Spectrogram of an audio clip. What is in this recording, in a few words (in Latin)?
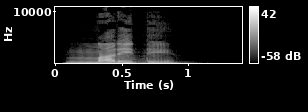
"mariti", latin; santillana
